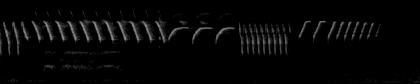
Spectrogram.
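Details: Canary song: loud, rapid trills of repeated high notes, then upward-swept whistles, a buzzy rolled section and a quick final trill, clean with no other sounds.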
